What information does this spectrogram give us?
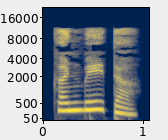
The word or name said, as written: ಕಣ್ಬಿಡು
